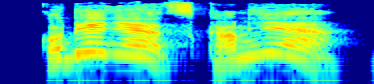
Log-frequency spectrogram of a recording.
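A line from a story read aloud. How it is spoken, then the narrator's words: Agonized desperate scream. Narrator (Russian): заорал я истошным голосом, словно лежал на операционном столе, а хирурги резали меня без наркоза тупыми скальпелями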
